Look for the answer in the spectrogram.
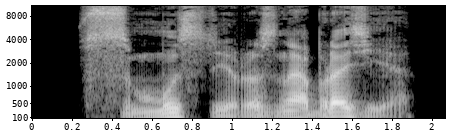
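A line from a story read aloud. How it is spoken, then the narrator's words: Muttered. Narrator (Russian): пробормотал он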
